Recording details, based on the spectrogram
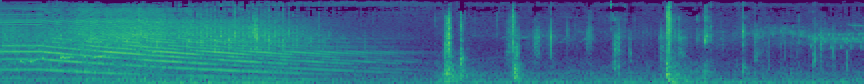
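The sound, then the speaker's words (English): A police car siren wails and then winds down in pitch as the police car, carrying someone in the back, arrives, followed by several sharp clunks and knocks. No one speaks. “Yep, there he is now, taking an unexpected ride in the back of a police car.”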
